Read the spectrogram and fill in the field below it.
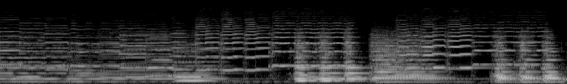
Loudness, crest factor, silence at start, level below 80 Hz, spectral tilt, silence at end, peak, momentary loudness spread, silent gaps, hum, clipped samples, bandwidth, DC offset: -26 LUFS; 18 dB; 0 s; -64 dBFS; -5 dB/octave; 0 s; -8 dBFS; 10 LU; none; none; under 0.1%; 15.5 kHz; under 0.1%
